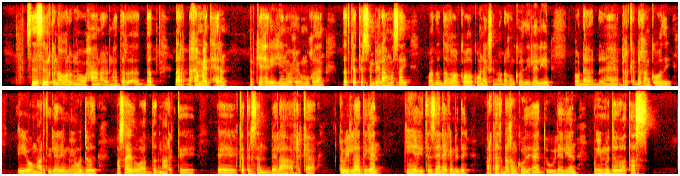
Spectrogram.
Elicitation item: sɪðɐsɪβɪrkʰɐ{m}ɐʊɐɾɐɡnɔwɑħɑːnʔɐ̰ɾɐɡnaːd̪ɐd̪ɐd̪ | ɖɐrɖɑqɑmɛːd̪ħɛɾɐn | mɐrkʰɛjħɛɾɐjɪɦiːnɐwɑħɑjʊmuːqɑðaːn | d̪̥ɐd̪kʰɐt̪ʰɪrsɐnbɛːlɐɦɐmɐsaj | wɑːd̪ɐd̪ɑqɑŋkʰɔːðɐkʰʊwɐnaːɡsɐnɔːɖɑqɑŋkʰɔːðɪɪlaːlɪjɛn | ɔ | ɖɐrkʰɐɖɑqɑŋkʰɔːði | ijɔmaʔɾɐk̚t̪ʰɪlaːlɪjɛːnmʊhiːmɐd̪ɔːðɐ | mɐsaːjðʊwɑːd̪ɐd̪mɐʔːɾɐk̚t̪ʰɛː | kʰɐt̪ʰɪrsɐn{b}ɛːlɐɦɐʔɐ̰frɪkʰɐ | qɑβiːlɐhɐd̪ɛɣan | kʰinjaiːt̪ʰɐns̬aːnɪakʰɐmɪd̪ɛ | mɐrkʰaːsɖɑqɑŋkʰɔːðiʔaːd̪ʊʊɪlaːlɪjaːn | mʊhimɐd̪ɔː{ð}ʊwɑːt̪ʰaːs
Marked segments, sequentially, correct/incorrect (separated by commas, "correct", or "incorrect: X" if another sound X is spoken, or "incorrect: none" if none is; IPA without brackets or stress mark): incorrect: n, correct, correct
